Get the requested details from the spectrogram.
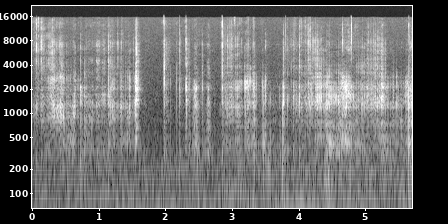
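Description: A small, hollow, transparent plastic phone case filled with purple glitter liquid is held in both hands and tapped and scratched with long painted fingernails. Soft, bright scratching runs throughout, broken by sharp, quick clicks that die away almost at once. The overall level is quiet and close.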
